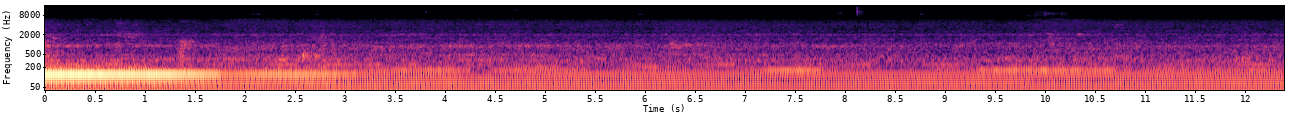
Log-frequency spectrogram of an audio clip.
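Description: A narrowboat's diesel engine running steadily, a low hum inside a brick tunnel; about two seconds in it drops noticeably in level and then carries on evenly.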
